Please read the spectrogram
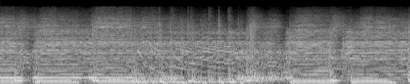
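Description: Heavy metal band playing an instrumental passage: distorted electric guitar and bass on a repeating riff, with drums and no singing.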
